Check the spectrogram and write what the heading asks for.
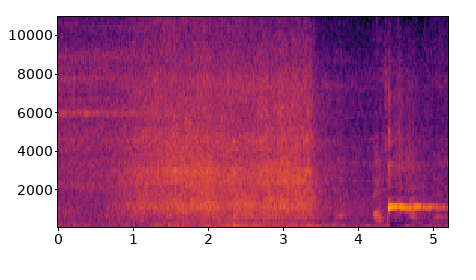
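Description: Steam hissing from a locomotive, stopping abruptly about three and a half seconds in. Then a steam locomotive's whistle sounds one short, steady high note for about a second, the loudest sound here.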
